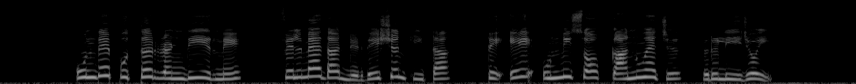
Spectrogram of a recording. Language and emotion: Dogri, neutral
